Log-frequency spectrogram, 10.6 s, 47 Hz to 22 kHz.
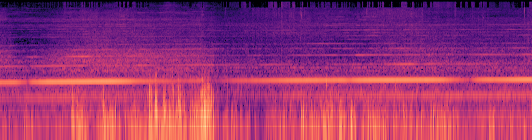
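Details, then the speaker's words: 2012 2500 HD three-quarter-ton truck converted to a dump bed: steady, even hydraulic pump whine holding pitch while the bed lifts, with plenty of fluid and no gurgling or cavitation; the power pack runs normally. "got lots of fluid now. It's not gurging gurgling or anything."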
